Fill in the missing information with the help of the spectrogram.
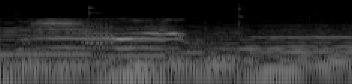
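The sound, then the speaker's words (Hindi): A cat standing on an open store-room window lets out a long, drawn-out meow, fairly loud, its pitch rising and sliding before trailing into a second, lower yowl, with no one speaking. “जहाँ किताबों का एक बॉक्स गिरा हुआ था और खिड़की खुली हुई थी जिस पर बिल्ली खड़ी थी जो रानी और तानिया की मम्मी को देख के भाग जाती है”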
